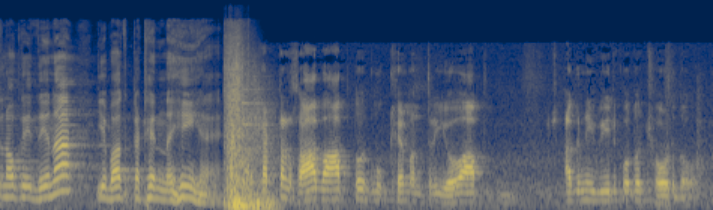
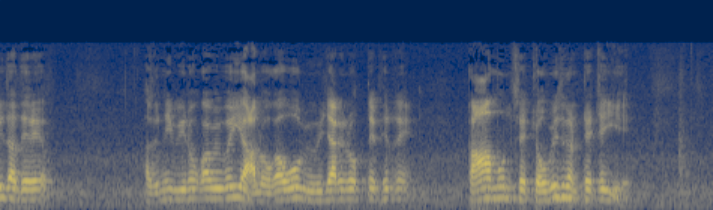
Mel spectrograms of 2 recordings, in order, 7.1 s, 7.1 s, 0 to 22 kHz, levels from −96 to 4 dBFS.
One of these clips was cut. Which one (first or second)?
first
